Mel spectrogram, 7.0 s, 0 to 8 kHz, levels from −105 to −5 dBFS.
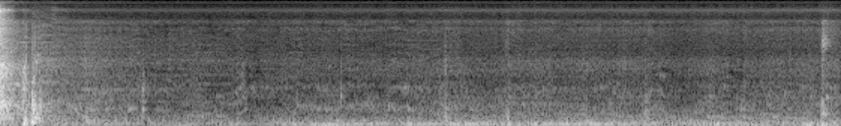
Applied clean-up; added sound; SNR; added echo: neural mask model DeepFilterNet 3.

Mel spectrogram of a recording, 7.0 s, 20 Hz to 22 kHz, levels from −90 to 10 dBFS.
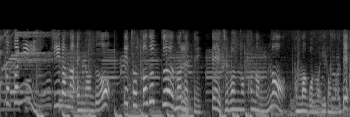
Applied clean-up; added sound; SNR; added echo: none; none; none; none.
